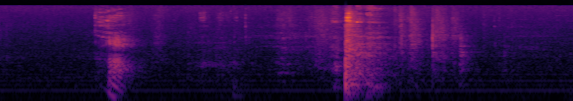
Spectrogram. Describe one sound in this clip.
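A wooden board scrapes and knocks on a tabletop as it is lifted.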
